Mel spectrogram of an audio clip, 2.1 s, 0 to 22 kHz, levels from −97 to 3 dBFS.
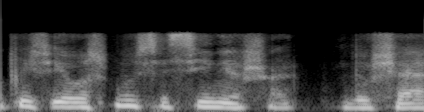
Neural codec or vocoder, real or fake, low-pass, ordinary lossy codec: codec, 16 kHz, 2 kbps, FreqCodec, smaller model; fake; 7.2 kHz; Opus, 64 kbps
